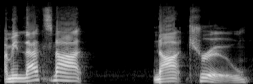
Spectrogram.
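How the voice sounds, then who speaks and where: A man's voice: a little high, very animated, slow pace, pushed and bright, dry recording. A man from Texas hosting a reaction video, making wry, skeptical remarks that stumble over restarts. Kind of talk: casual commentary on a clip.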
